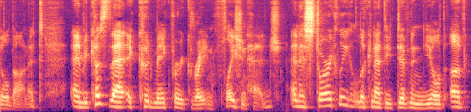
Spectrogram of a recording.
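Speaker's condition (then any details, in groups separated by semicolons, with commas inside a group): No condition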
